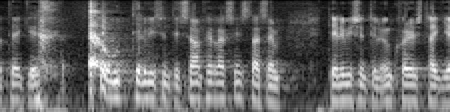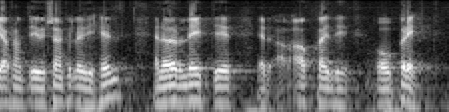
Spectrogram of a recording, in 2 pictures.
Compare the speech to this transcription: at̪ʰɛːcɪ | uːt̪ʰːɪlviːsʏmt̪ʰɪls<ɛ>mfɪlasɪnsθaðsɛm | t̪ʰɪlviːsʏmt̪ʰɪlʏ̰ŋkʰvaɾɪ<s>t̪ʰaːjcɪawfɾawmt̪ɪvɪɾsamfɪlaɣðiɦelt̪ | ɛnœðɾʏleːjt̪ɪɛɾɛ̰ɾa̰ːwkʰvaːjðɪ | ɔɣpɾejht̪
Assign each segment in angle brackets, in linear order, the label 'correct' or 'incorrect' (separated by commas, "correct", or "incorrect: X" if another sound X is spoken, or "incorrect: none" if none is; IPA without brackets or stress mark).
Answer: incorrect: a, correct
